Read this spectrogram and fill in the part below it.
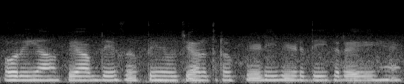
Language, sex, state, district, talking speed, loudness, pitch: Hindi, female, Haryana, Rohtak, 220 wpm, -17 LUFS, 195 Hz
